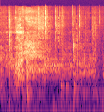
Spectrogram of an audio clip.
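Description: Water poured from a glass measuring jug into a ceramic mug, a soft steady trickle, with a few light clicks.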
